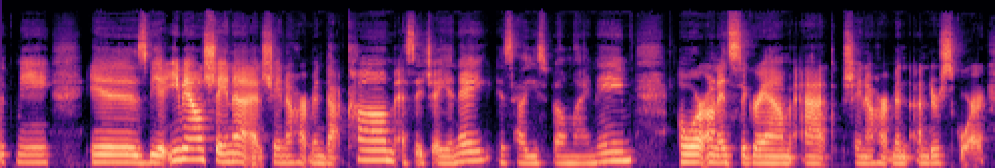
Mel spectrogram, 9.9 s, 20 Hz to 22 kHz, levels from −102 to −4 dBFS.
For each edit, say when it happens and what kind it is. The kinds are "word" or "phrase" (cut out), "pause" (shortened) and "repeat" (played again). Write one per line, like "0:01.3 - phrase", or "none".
none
